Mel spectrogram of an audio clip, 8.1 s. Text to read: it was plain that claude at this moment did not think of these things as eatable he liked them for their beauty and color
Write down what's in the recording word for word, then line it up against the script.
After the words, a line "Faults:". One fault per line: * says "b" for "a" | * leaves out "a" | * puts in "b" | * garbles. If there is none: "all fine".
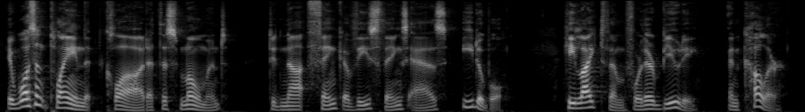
it wasn't plain that claude at this moment did not think of these things as eatable he liked them for their beauty and color
Faults:
* says "wasn't" for "was"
